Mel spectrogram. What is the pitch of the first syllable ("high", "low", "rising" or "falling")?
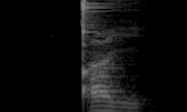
falling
